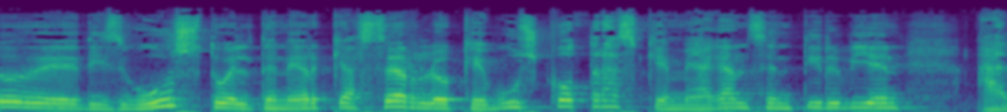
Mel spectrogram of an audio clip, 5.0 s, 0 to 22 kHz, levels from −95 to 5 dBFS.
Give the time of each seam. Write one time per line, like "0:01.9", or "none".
0:03.2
